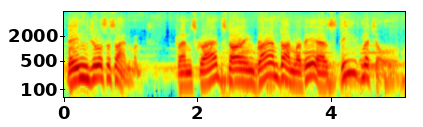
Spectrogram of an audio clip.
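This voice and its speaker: A man's voice: a little high, wildly swooping pitch, measured pace, over loud music, poor audio. An American man announcing in 1950s network radio style, formal and polished, on a vintage broadcast recording.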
